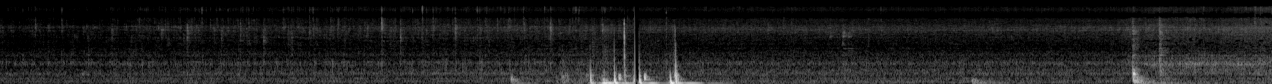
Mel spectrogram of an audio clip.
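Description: Pepper-and-tomato sauce frying in oil in a pot, a soft, steady sizzle. A cluster of loud knocks and thumps comes about six seconds in, and another knock near the end.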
